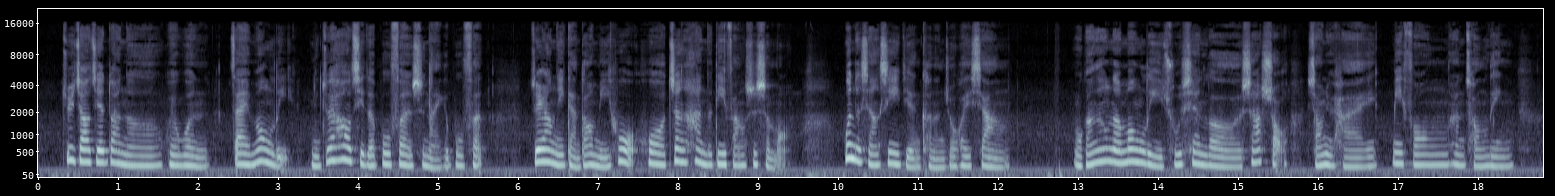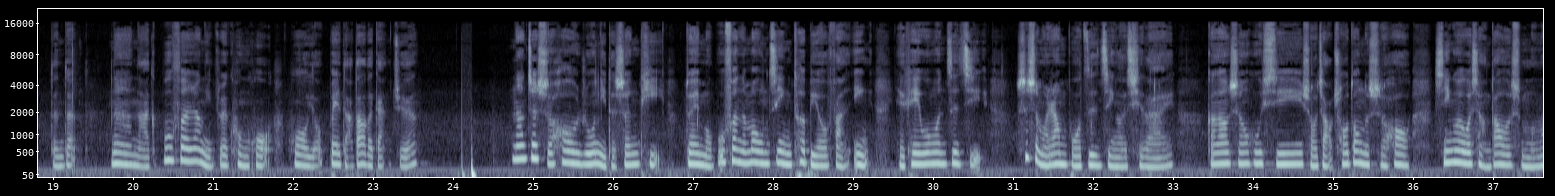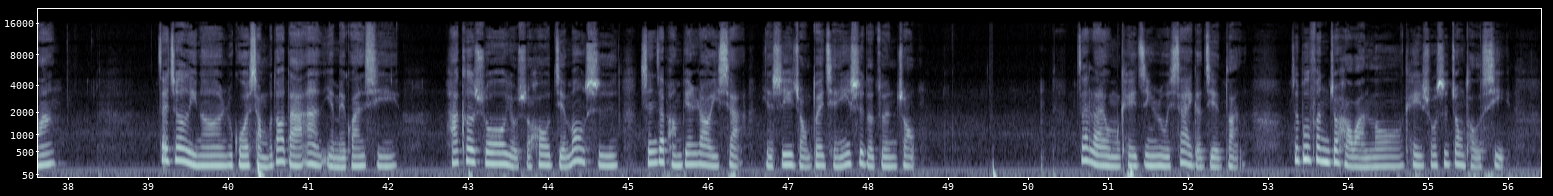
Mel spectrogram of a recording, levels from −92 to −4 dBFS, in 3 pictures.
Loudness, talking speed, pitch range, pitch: -31 LUFS, 230 characters per minute, 185-235 Hz, 210 Hz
